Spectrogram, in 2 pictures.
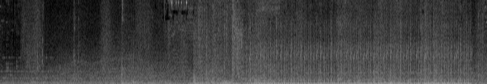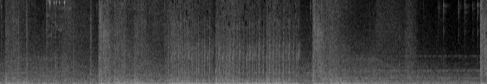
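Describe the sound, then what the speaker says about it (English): Dense gunfire and rocket blasts rumble through a Mass Effect battle, sustained volleys and heavy booms overlapping loudly with only brief lulls. "that's a lot of rockets"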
